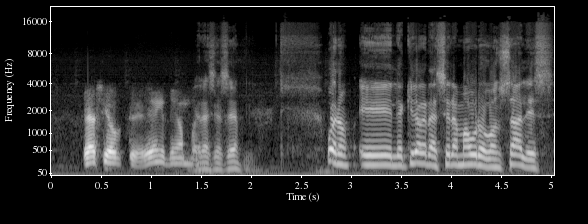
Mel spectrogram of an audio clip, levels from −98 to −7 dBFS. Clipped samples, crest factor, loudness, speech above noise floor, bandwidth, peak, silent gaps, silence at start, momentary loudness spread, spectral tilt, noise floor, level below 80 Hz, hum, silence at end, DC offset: under 0.1%; 20 dB; -28 LUFS; 24 dB; 16.5 kHz; -8 dBFS; none; 0.35 s; 12 LU; -4.5 dB/octave; -52 dBFS; -62 dBFS; none; 0.05 s; under 0.1%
